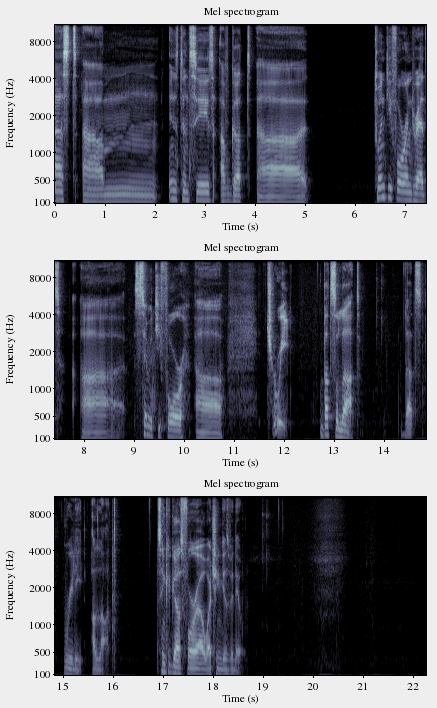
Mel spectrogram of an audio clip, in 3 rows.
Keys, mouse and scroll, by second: 14.6 click, 19.7 click, 22.0 typing.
